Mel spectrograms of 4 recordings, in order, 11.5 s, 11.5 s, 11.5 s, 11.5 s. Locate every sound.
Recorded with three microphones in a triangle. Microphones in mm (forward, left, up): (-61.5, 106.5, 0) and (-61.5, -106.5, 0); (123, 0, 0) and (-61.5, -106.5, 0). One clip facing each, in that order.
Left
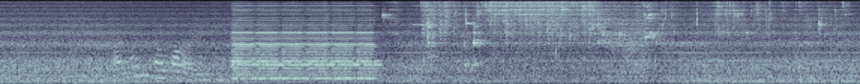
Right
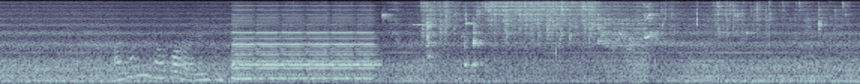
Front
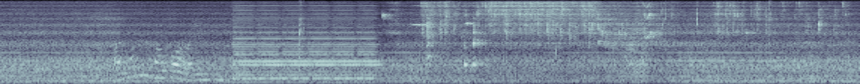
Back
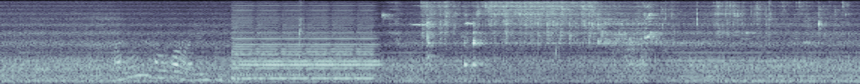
1.5 s a woman speaking: 80° right, 4.5 m
3.1 s an alarm: 140° right, 4.5 m
5.1 s a running tap: 70° right, 3 m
